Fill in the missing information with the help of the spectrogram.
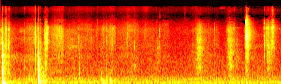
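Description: A few sharp clicks and soft smacking sounds: a baby sucking at the spout of a squeeze food pouch.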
